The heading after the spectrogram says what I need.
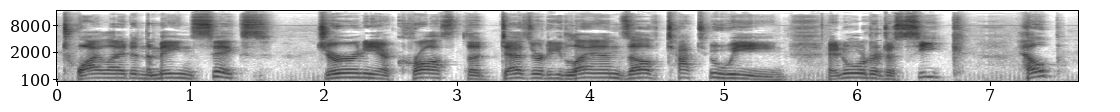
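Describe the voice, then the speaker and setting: A man's voice: fairly high pitch, slow, pushed and bright. A man narrating a comic movie recap for a puppet review show in a casual, sarcastic manner.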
